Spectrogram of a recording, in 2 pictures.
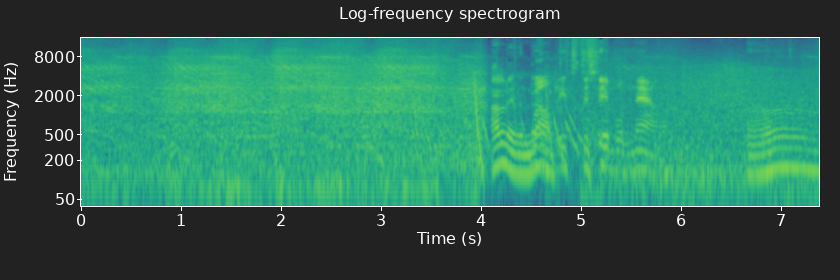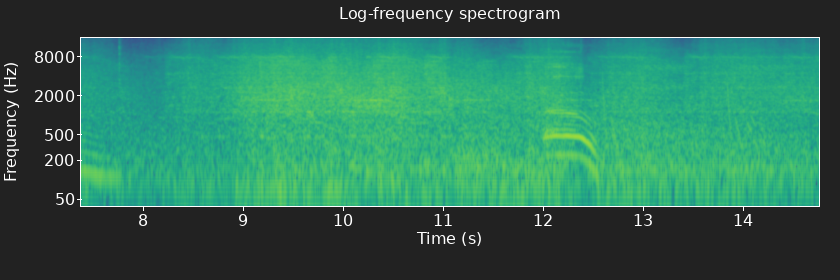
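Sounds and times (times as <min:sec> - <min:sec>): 
video game sci-fi starship explosions in a space battle: 0:00.0 - 0:14.7
whooshing descending electronic tone: 0:01.0 - 0:11.8
speech: 0:04.1 - 0:06.0, 0:06.6 - 0:07.1.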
